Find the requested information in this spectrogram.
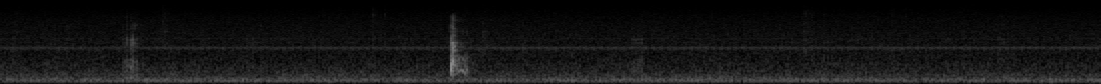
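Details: Baby boy on his birthday, held by his aunt, gets hiccups: a single sharp hiccup against quiet room noise with two or three fainter ones nearby.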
